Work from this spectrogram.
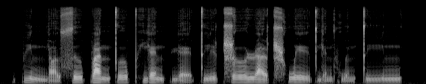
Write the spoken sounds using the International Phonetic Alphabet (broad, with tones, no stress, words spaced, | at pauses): pi˥˩nn̪jɑ˩ʊ̯ sɹ̩˥pa˥˩nt̪ɤ˥pʰjɛ˥˩n pɥɛ̰˨˩ t̪i˧˥ʈ͡ʂɤ˥ ɻä˥˧ʈ͡ʂʰwe˥˩ɪ̯t̪jɛ˩nkwə˩n t̪i˥n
